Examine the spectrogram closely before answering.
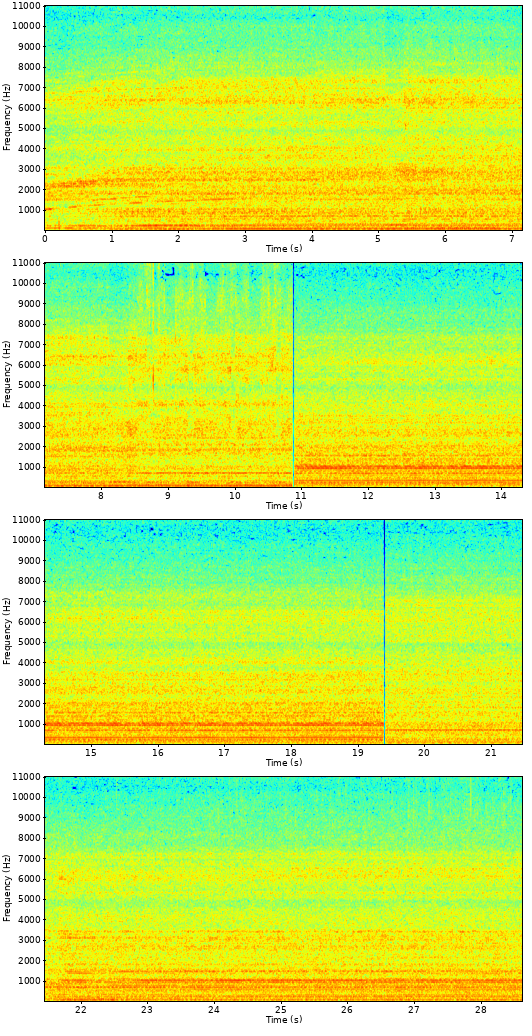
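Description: CNC mill spindle spinning up with a rising whine, then running steadily as an end mill cuts an aluminium block under coolant. The pitch of the whine shifts abruptly a few times as the cut changes.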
